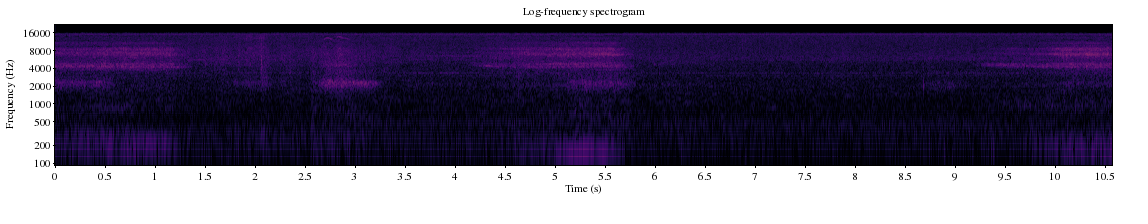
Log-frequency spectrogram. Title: My uncle snoring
